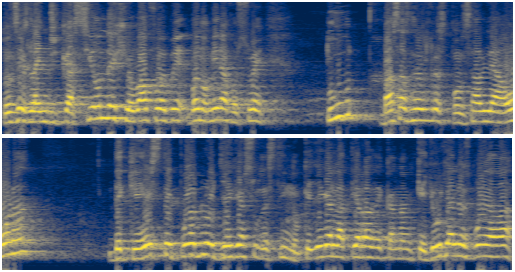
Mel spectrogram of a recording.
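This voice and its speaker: A man talks at a fairly quick pace in a high voice with ordinary pitch variation, with audible room echo and noticeable background noise. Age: 30s. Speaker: preacher. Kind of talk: sermon.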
